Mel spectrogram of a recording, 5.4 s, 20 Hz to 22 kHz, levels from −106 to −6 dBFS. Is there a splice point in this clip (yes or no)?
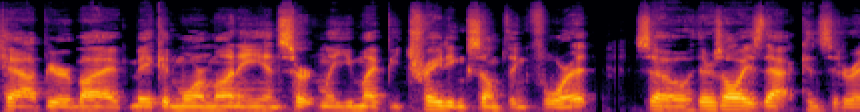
yes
